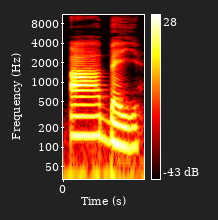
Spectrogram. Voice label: "Abeille", French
